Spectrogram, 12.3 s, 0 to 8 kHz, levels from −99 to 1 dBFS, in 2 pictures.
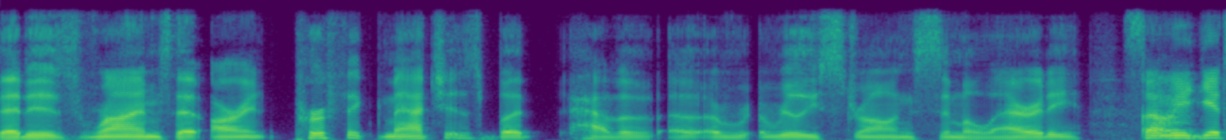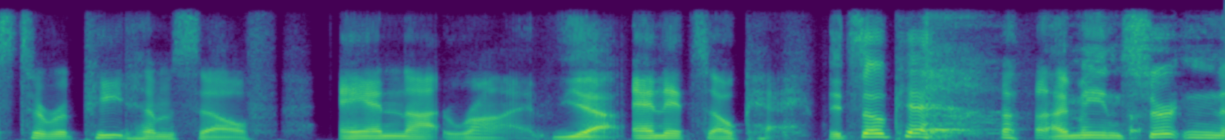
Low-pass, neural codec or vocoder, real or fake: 7.2 kHz; autoencoder, 48 kHz, 32 numbers a frame, DAC-VAE, trained on Japanese speech; fake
